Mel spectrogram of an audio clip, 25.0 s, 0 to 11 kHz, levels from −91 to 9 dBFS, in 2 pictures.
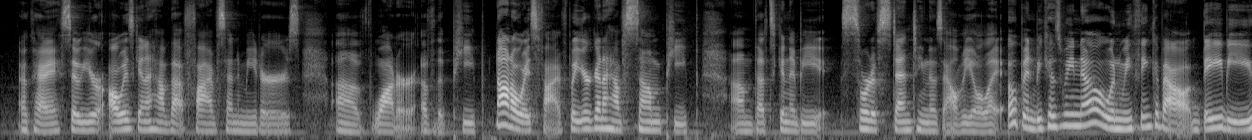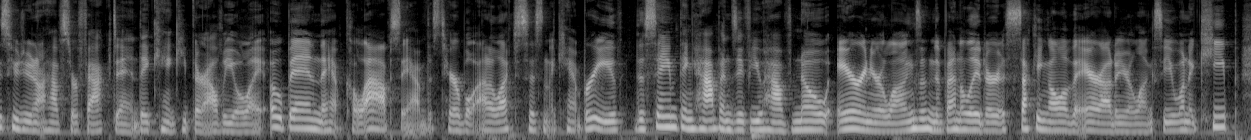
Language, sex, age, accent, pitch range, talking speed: English, female, 20-39, American, 145-180 Hz, 230 wpm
